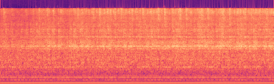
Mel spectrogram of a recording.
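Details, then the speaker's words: Vintage Arctic Air fan fully reassembled, highest speed, still ramping up: steady even hum with constant airy whoosh, no ticking, scraping or wobble; normal running. "so this will be the highest speed right here it's really moving a lot of air it's impressive it's not done ramping up you start to fly out of my workshop here"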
